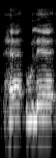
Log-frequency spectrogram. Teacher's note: من غير أن أميل صوت الألفات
